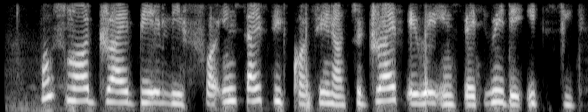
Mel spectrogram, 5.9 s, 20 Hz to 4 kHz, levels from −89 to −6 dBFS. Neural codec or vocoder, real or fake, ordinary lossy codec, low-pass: codec, 16 kHz in and 24 kHz out, 1.1 kbps, FireRedTTS-2 codec; fake; none; 3.6 kHz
